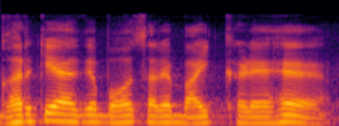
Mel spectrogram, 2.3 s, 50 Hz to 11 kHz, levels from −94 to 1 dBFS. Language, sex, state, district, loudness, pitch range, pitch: Hindi, male, Arunachal Pradesh, Lower Dibang Valley, -19 LUFS, 115-135 Hz, 125 Hz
